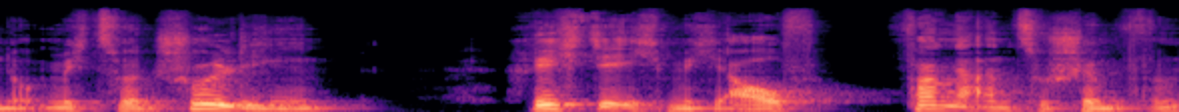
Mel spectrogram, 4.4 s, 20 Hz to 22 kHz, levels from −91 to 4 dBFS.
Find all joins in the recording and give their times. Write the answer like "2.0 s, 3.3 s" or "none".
none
